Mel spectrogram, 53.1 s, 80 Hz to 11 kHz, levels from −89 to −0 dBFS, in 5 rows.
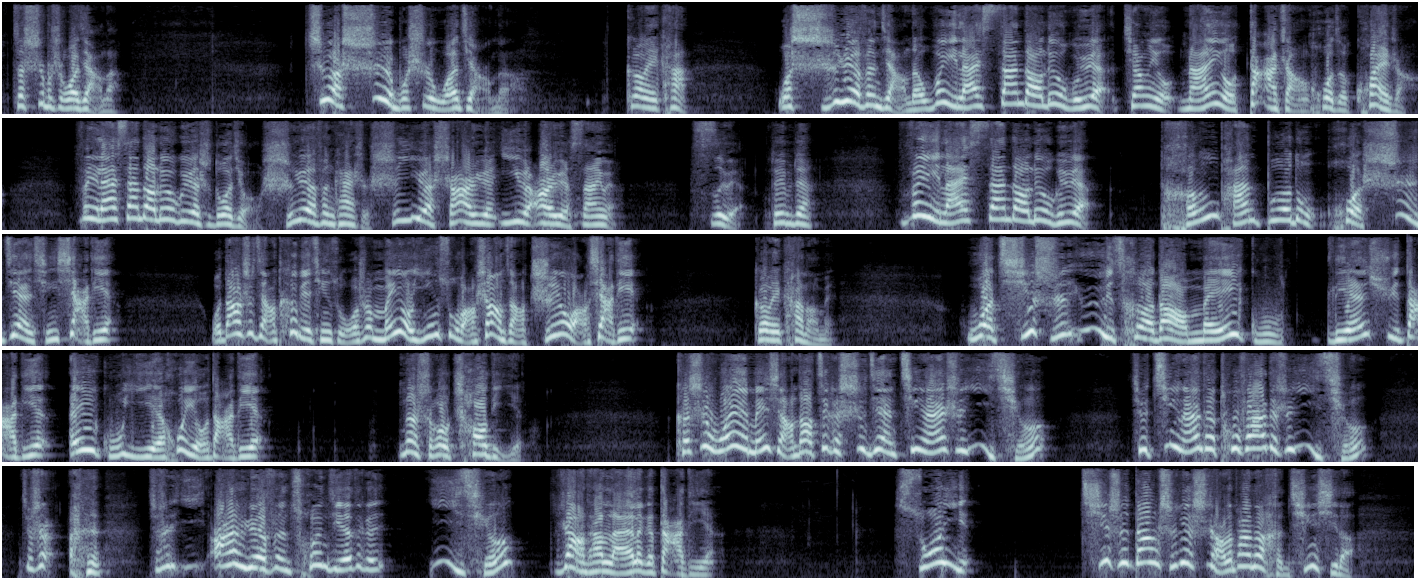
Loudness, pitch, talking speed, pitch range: -18 LUFS, 270 Hz, 230 characters per minute, 220-340 Hz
